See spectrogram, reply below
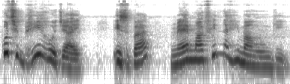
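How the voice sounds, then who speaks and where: A woman's voice: on the high side, sing-song, measured pace, dark tone. A woman voicing an indignant young daughter-in-law who is firm and defiant, in a spoken story. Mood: angry, hurt.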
